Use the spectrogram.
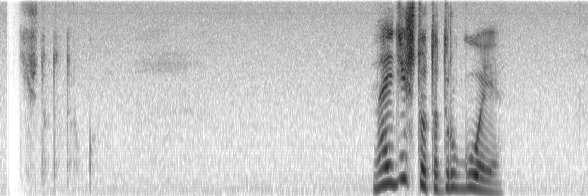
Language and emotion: Russian, angry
